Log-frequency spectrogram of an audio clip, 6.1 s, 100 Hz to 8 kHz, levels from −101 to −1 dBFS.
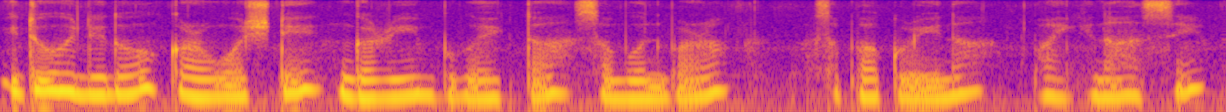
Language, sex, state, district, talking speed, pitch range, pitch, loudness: Nagamese, female, Nagaland, Kohima, 145 wpm, 180-210 Hz, 190 Hz, -16 LUFS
